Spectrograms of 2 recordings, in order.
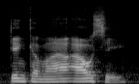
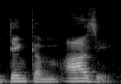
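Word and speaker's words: dinkum Aussie: here every single day saying dinka my aussie when it should be dinkum ozzy now i know now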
